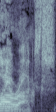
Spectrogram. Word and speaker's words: La Roxx: So it's not L.A. La Rox. – Yeah, it's spelled L-A-R-O-X-X, but also spelled L-A space R-O-X.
